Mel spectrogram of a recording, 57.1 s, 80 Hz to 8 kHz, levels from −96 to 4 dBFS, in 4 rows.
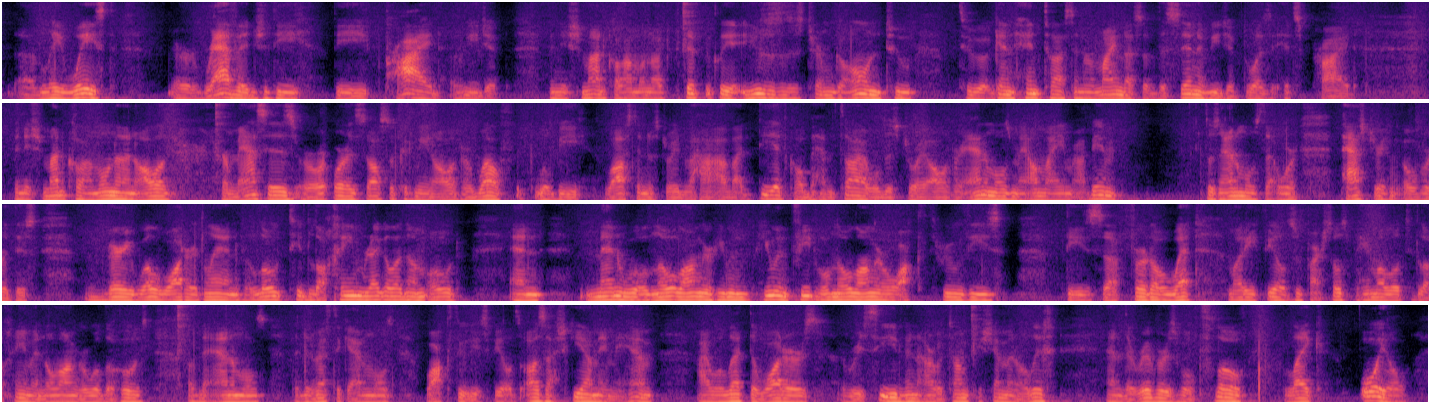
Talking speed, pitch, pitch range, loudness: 135 wpm, 100 Hz, 95-110 Hz, -28 LUFS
